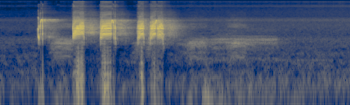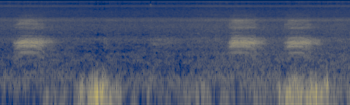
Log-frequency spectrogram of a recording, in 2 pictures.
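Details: Black francolin recorded in Khushab: a rapid, forceful run of four harsh grating bursts, followed by quieter buzzy notes repeated at irregular intervals over several seconds.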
